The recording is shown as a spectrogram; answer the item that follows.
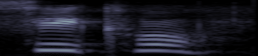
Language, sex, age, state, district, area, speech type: Hindi, female, 60+, Uttar Pradesh, Pratapgarh, rural, read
